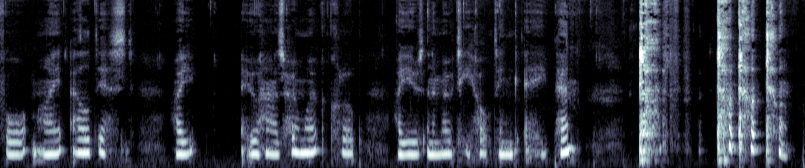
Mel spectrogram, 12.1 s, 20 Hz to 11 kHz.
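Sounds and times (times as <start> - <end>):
woman coughing: 9.6 - 11.9.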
